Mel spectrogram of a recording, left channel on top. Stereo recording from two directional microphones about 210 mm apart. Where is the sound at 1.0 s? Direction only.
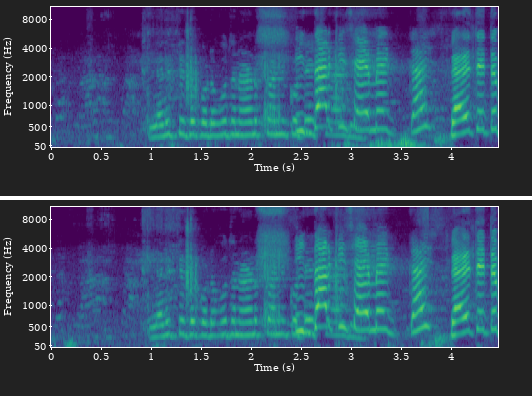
45° left (ahead or behind).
